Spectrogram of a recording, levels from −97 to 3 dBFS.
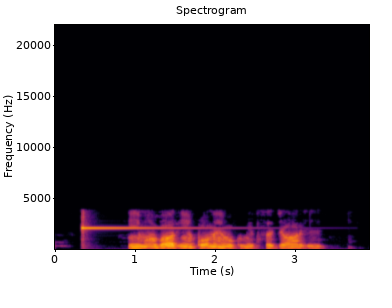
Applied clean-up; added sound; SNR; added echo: none; Glockenspiel; 7 dB; reverberation time 0.2 s.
